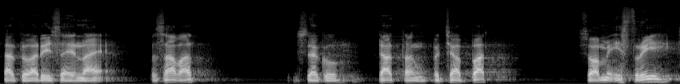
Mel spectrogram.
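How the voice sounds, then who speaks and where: An older man with a Javanese accent preaching a sermon in church, telling folksy stories and acting out the voices in them. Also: low voice. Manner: folksy storytelling, acts out voices in his stories. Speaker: pastor.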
